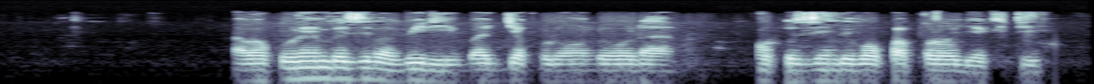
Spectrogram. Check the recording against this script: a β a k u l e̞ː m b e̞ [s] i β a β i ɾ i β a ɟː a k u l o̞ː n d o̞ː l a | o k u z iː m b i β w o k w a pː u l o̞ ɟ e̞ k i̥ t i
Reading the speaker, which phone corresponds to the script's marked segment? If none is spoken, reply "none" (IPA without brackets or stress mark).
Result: z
